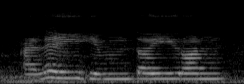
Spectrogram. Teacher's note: Hukumnya itu izhar syafawi. Mim mati bertemu dengan th itu dibaca jelas.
